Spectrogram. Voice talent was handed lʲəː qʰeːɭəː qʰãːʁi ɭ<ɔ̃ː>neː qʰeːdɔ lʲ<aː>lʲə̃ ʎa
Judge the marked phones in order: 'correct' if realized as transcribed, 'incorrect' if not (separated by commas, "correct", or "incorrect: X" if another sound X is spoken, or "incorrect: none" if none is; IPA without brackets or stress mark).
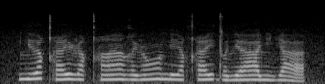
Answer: correct, correct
